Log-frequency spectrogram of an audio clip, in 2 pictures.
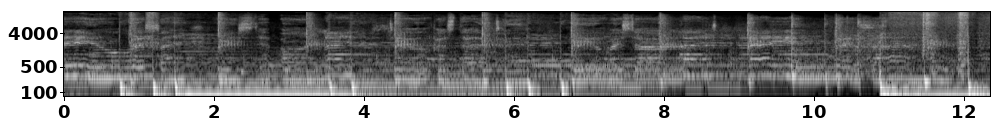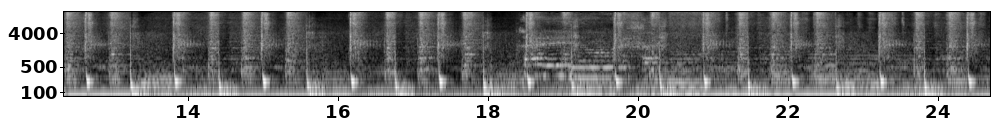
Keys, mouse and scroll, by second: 1.6 click, 3.2 l, 3.9 3, 4.4 l, 4.8 g, 7.5 click, 7.8 3, 7.9 click, 8.3 g, 11.8 click, 12.0 scroll down 2, 12.1 middle drag, 12.3 Tab, 12.4 click, 12.6 middle click, 12.9 scroll down 1, 13.0-14.4 middle drag, 14.7 middle click, 15.0 Tab, 15.3 Tab, 15.4 click, 15.6 shift+a, 17.3 KP_1, 17.5 Tab, 17.7 shift+middle click, 17.9-18.3 scroll up 3, 18.3 alt+z, 18.5 shift+middle click, 18.8-19.2 scroll up 2, 19.2 s, 21.1 s, 22.0 h, 22.3 ctrl+z, 22.5 g, 24.6-24.7 scroll down 4.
